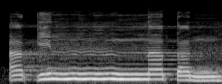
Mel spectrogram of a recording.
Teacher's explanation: nun yang bertasdid gunna musyaddada kita dengungkan selama 3 harokat. Akinnatan, tak marbuto yang berharokat fathah tanwin bertemu hamzah idhar halki, nun sukun atau tanwin yang bertemu dengan 6 huruf ini, maka fathah tanwin atau fathatain dibaca jelas tanpa mendengung.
